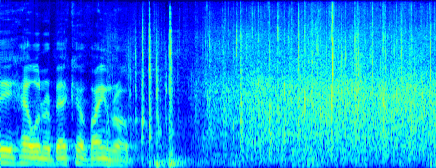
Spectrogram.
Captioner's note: applause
